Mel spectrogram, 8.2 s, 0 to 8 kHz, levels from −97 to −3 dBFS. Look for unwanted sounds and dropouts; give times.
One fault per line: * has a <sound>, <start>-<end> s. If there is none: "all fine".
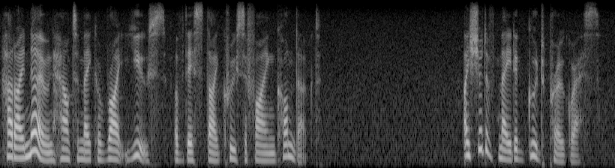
all fine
